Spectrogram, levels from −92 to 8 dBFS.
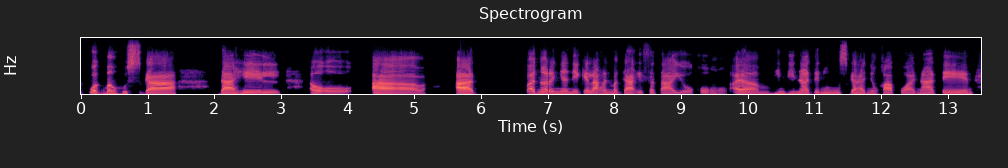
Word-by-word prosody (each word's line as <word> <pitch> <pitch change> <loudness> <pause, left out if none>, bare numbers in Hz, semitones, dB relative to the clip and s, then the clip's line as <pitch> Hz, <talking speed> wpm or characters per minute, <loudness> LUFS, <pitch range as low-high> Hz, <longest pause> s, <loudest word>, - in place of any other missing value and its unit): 'wag 210 0 +3
mang 215 0 +2
manghusga 175 -3 +2 0.7
dahil 175 0 +1 0.5
oo 180 -2 -3 0.3
ah, 170 -2 +3 0.5
at 210 0 +9 0.8
ano 235 +1 +3
rin 225 -1 -1
'yan 220 -1 -2
eh 185 - -4
kailangan 190 -1 -1
magkaisa 180 -1 -3
tayo 160 -1 -5
kung 185 -1 -12
um, 185 -2 0 0.2
hindi 215 0 -9
natin 195 0 -2
huhusgahan 185 -2 -6
'yong 175 -1 -13
kapwa 165 -1 -2
natin, 195 +1 -2
185 Hz, 100 wpm, -23 LUFS, 175-195 Hz, 0.8 s, at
